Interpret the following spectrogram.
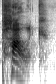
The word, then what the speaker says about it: Pollock: the way just wait Emma Pollock rhymes with bollocks which is what this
